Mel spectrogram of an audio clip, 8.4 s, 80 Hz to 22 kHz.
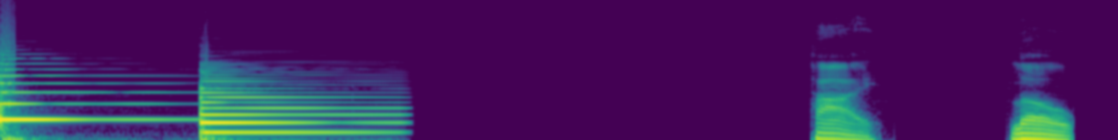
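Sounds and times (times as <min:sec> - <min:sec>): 
piano notes D4 and B2: 0:00.0 - 0:03.1.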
